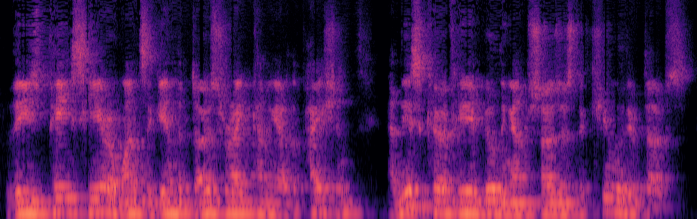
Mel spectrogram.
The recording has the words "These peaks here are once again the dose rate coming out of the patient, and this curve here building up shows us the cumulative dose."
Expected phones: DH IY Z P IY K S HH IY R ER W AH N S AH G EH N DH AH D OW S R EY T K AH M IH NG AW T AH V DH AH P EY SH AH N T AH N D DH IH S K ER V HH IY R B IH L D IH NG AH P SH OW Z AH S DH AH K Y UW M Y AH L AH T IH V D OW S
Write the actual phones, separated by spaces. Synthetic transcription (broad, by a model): DH IY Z P IY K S HH IY R ER W AH N S AH G EH N DH AH D OW S R EY T K AH M IH NG AW T AH V DH AH P EY SH AH N T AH N DH IH S K ER V HH IY R B IH L D IH NG AH P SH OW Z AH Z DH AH K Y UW M Y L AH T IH V D OW S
